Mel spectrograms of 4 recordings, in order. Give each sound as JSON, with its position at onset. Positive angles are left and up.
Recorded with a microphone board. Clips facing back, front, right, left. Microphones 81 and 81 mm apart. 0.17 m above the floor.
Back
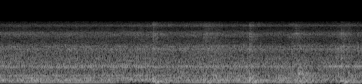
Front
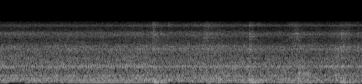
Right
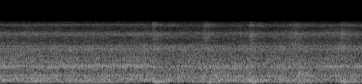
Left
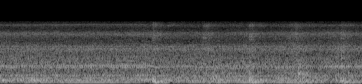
{"t": 1.5, "sound": "footsteps", "azimuth_deg": 125, "distance_m": 6.5}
